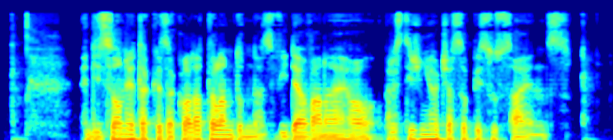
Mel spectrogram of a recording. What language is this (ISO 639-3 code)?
ces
